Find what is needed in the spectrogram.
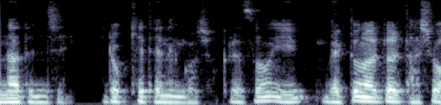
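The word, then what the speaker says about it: McDonald's: 이렇게 되는 거죠 그래서이 맥도날드를 다시 와 보면은 맥도날드에서 더 발음은 없는 발음이었고 그리고 발음을 찾아보면 두 번째 음절에 강세가 있습니다 그래서 먹다 은데 발음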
